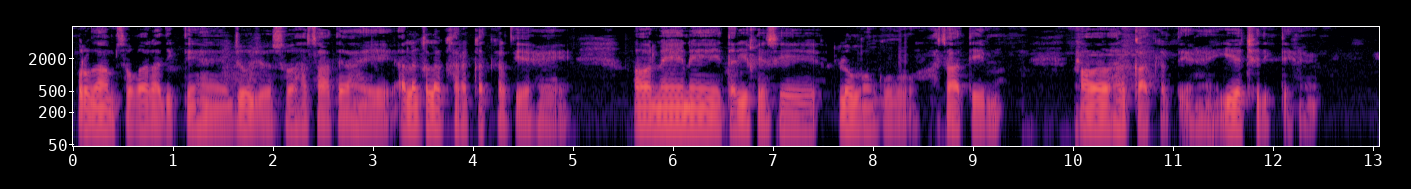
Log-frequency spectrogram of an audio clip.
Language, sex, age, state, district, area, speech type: Urdu, male, 18-30, Telangana, Hyderabad, urban, spontaneous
